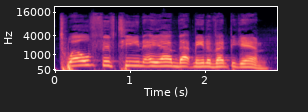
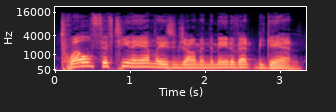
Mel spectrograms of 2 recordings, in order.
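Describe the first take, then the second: First: Twelve fifteen A M said high and slow, each word hit; slow emphatic repeat. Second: Said in the usual way. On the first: Shown as a demonstration. Telling viewers the late start time, slow and stressed. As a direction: drag out Twelve fifteen to hammer the hour home. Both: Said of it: "Let me say that again".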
